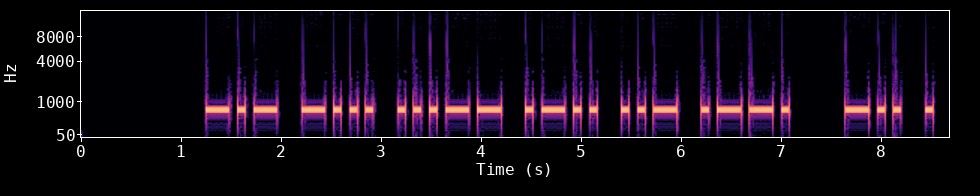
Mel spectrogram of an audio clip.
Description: Morse code, heard as a keyed tone, about 15 wpm, 700 Hz. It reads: KB3LUP DE
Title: USA Callsign DE Callsign 15wpm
